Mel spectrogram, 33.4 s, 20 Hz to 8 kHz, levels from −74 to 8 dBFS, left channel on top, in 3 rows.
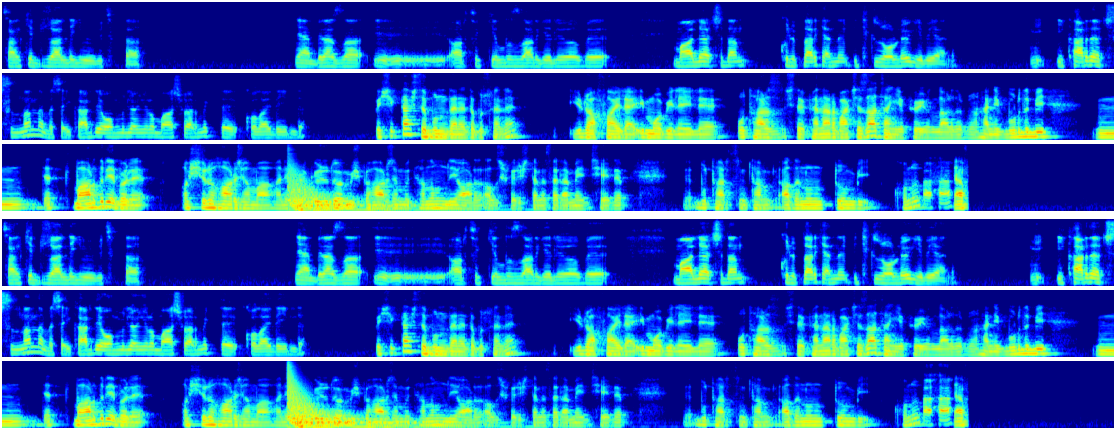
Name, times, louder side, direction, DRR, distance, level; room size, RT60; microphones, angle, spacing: voice 1, 0.0-1.4 2.9-6.1 6.7-7.5 7.8-9.5 10.3-14.2 31.4-31.8, right 3 dB, 50° right, 1.2 m, -30 dB
voice 2, 14.9-16.3 16.8-21.8 22.1-23.7 24.0-31.0 31.2-31.5 31.8-31.9, left 2 dB, 30° left, 0.6 m, -24 dB
sound 1, 25.1-27.5, right 4 dB, 75° right, 0.5 m, -24 dB
head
